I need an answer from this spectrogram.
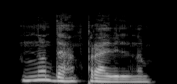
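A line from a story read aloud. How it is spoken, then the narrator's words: Muttered under breath. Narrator (Russian): буркнул себе под нос Стефан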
